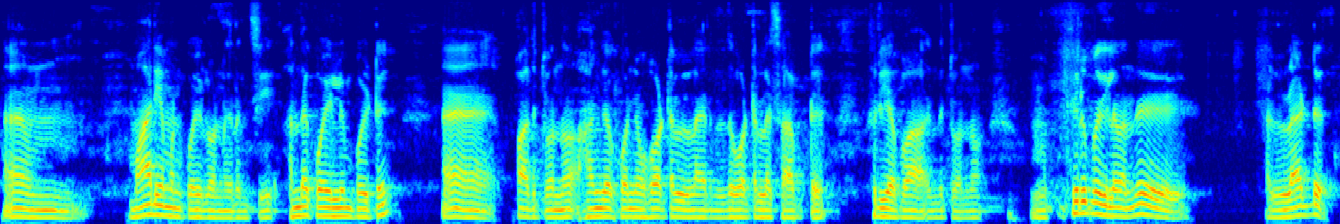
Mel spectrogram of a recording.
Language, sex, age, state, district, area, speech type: Tamil, male, 45-60, Tamil Nadu, Krishnagiri, rural, spontaneous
